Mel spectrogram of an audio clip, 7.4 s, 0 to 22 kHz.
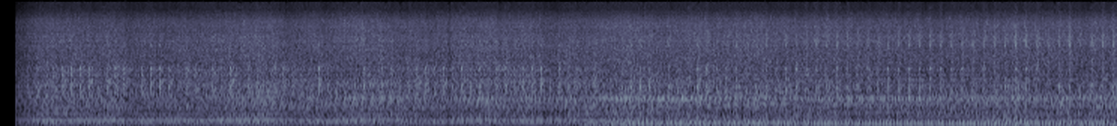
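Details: VR6 24V idling with a deep, rhythmic knock whose note shifts midway as coils are pulled one by one to locate a suspected rod knock. This is consistent with a worn rod bearing.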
